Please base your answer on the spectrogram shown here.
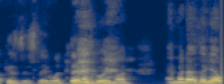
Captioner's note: laughs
